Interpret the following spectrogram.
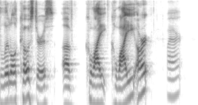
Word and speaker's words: kawaii: like little coasters of kawaii kawaii art kaai art no I think it's Kawaii kaai I think that's I think I've been pronouncing it wrong my whole life um so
